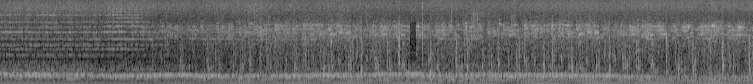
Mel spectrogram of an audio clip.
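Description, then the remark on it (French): Horse hooves clatter in a quick, steady rhythm as a rider leaves a castle on horseback and gallops off into the night, set against a constant low droning wind that fills the background throughout. “Prend son cheval”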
